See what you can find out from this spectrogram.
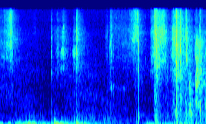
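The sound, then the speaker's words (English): A deck of playing cards is shuffled by hand in several quick rustling, riffling bursts of papery flutter that come in uneven waves, with no talk. “as I'm shuffling this deck”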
